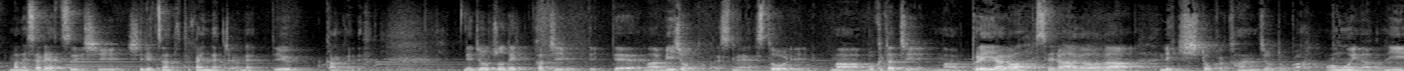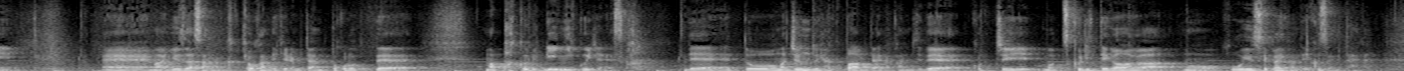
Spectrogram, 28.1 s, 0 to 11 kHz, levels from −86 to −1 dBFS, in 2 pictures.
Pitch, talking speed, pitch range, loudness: 110 Hz, 365 characters per minute, 95-125 Hz, -24 LUFS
